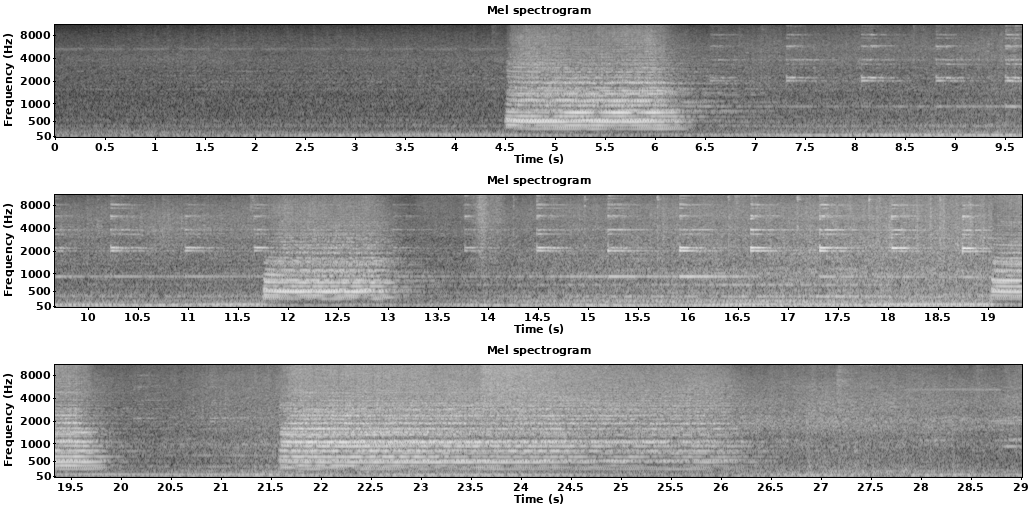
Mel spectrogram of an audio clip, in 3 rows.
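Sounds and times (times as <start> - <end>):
diesel locomotive engines rumbling: 0.0 - 29.0
train air horn blasts: 4.5 - 7.0, 11.7 - 15.2, 18.9 - 26.6.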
